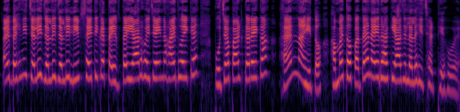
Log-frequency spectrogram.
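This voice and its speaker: In a comic cartoon, a woman uses a very high-pitched, bright, pushed character voice at a measured pace to play a bold, scheming young daughter-in-law. She speaks with an Awadhi accent, sounding sassy and boastful as she addresses the audience.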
